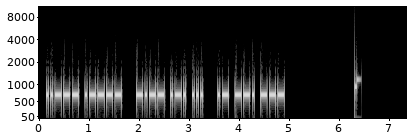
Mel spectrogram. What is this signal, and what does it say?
Morse code, heard as a keyed tone, about 28 wpm, 700 Hz. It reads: 21 YRS AGO
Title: Practice QSO - Exchange 3 - More Info - 28wpm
